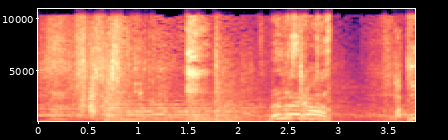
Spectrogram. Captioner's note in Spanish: Griterío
